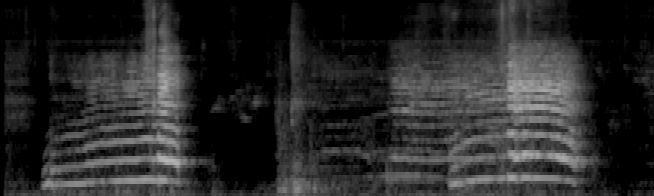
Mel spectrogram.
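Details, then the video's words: Goat giving two drawn-out, wavering bleats about two seconds apart, the second longer and rising in strength, with a short, softer grunt-like sound between them. "Cute Goat Sound Video|Beautiful Goat Sound Effect"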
